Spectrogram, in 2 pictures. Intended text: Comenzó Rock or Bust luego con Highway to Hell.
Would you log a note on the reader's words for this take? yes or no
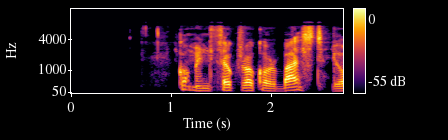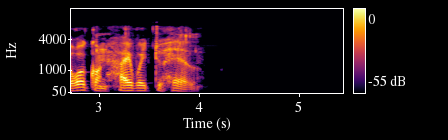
no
